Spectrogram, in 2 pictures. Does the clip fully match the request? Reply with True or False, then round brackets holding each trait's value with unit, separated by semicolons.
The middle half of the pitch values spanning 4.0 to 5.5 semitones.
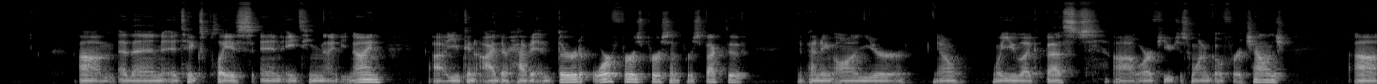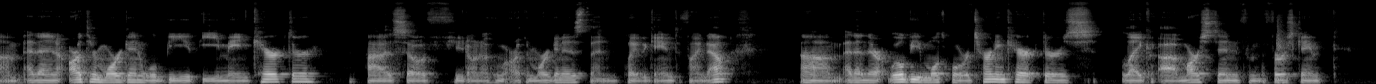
False (3.3 semitones)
